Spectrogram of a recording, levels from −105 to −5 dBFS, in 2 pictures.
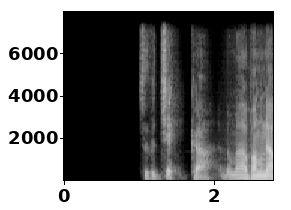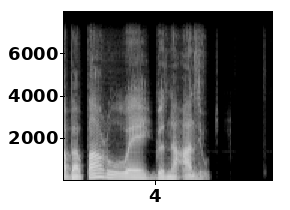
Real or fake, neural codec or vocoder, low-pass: fake; codec, 16 kHz, 0.5 kbps, X-Codec, HuBERT features, trained on LibriSpeech; 7.2 kHz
